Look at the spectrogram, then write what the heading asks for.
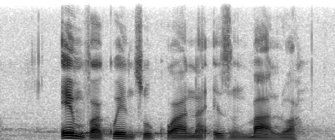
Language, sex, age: Xhosa, male, 31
